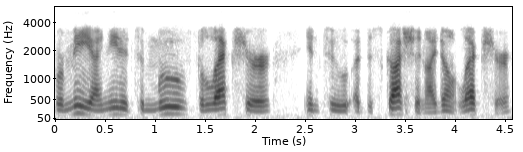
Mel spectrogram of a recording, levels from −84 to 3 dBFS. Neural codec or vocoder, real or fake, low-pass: none; real; 5.4 kHz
